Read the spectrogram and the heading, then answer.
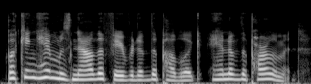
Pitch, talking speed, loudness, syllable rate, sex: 230 Hz, 230 wpm, -15 LUFS, 7.2 syllables/s, female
